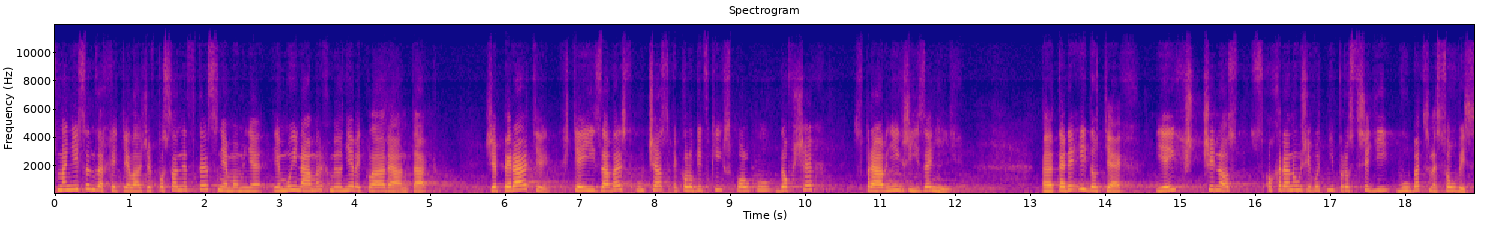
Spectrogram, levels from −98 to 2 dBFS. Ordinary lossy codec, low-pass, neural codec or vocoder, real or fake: Opus, 24 kbps; 10.8 kHz; autoencoder, 48 kHz, 128 numbers a frame, DAC-VAE, trained on Japanese speech; fake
